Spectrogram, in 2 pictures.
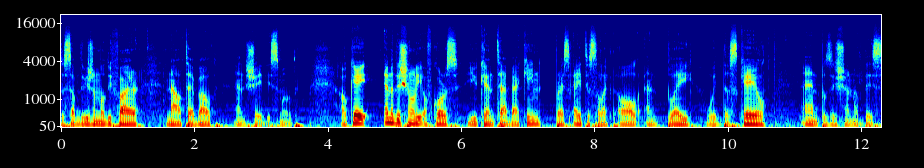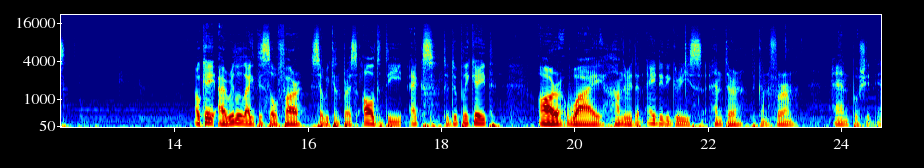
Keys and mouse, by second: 1.2 Tab, 1.6 right click, 3.3 middle click, 4.9 Tab, 7.0 a, 8.0 s, 9.8 click, 10.0 middle click, 10.6 g, 10.8 x, 12.0 click, 12.3-14.1 middle drag, 14.1 Tab, 14.1 middle click, 15.5 middle click, 16.7 alt+d, 17.3 x, 18.4 click, 19.4-20.7 typing, 21.6 KP_Enter, 23.1 g, 23.3 x.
